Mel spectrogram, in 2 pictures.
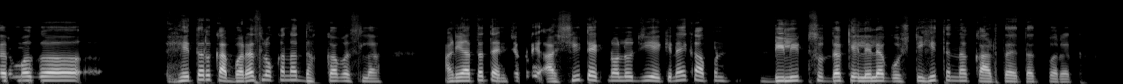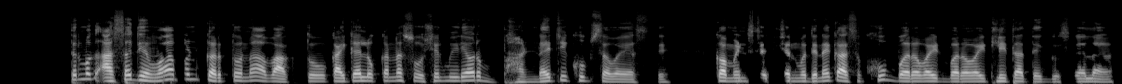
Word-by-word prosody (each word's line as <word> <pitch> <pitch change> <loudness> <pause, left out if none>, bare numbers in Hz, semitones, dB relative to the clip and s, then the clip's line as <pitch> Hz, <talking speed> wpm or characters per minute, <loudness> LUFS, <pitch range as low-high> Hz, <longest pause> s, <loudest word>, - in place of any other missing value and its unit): तर 175 -1 +4
मग 185 0 +2
अ, 185 0 +8 0.9
हे 180 +1 +1
तर 215 0 +4 0.2
बऱ्याच 170 +7 +3
लोकांना 205 0 0
धक्का 160 +2 -1
बसला 150 -3 -4 0.7
आणि 155 +3 0
आता 170 +3 +4
त्यांच्याकडे 155 +3 -2
अशी 135 - -3
टेक्नॉलॉजी 180 -1 0
आहे, 160 - +2
की 175 - -6
नाही 195 +3 0
का 210 - +2
आपण 180 0 -2 0.5
डिलीटसुद्धा 170 0 +2
केलेल्या 165 0 +4
गोष्टीही 155 +4 -4
त्यांना 170 -3 -3
काढता 140 0 0
येतात 135 -1 -3
परत. 125 -2 -5 1.2
तर 220 - -1
मग 250 +1 -1
असं 160 +7 +4
जेव्हा 180 +1 +3
आपण 235 +1 -2
करतो 155 +3 +2
ना 180 +1 -1
वागतो, 145 +1 0
काही-काही 160 +3 +3
लोकांना 170 +2 -2
सोशल 160 0 -5
मीडियावर 180 +2 +1 0.3
भांडायची 140 +10 -3
खूप 175 -4 -7
सवय 125 -2 -2
असते. 115 +2 -14 0.5
कमेंट्स 150 -2 +3
सेक्शनमध्ये 150 -1 -2
नाही 170 +2 0
का - - +7
असं 150 0 +2
खूप 205 -2 -7
बरं 145 -1 +4
वाईट, 145 -2 +1
बरं 140 0 +2
वाईट 140 -1 -1
लिहितात 145 -3 -1
एक 125 -3 -7
दुसऱ्याला. 130 0 -5
165 Hz, 145 wpm, -23 LUFS, 145-180 Hz, 1.2 s, अ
